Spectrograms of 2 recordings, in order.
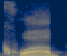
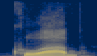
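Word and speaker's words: خواب: Why do we read khwab rather than kuab or Khahish rather than Kuahish.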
